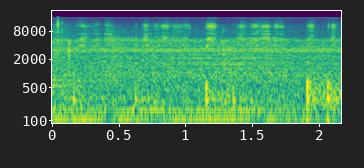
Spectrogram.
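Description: Marker pen writing on a whiteboard: faint strokes with two light taps, about a second in and near the end, over a steady low hum.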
